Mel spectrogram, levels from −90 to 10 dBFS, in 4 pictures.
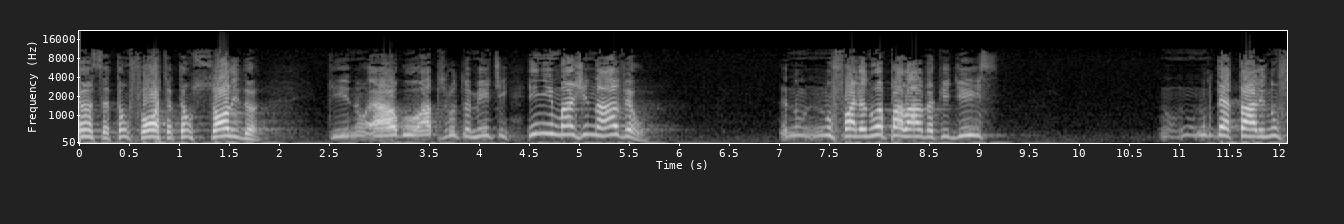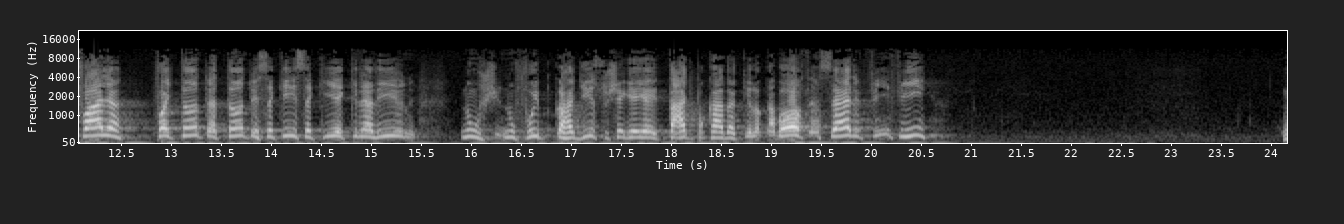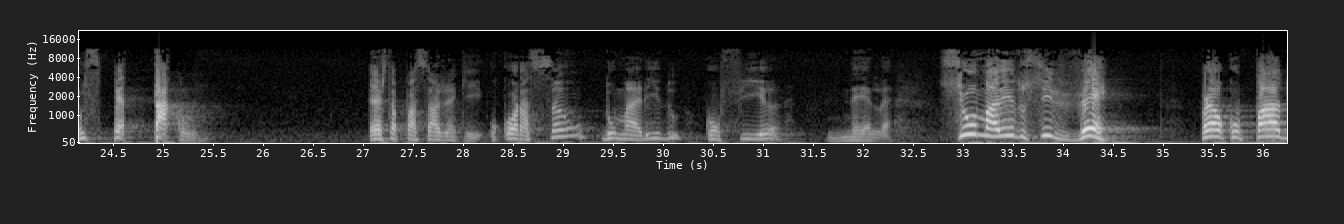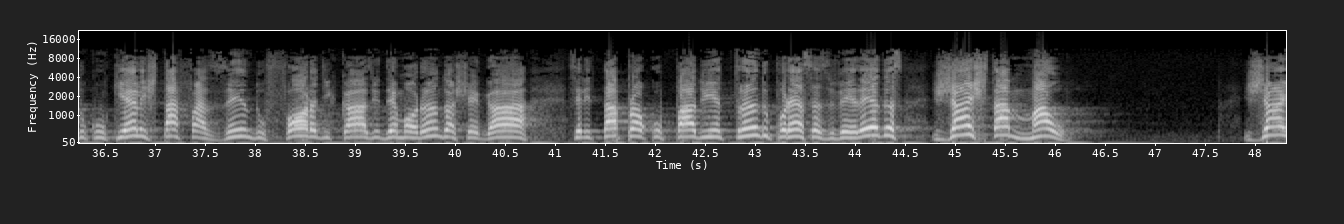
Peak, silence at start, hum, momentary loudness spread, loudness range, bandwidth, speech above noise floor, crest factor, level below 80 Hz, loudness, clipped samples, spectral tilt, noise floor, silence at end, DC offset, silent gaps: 0 dBFS; 0 s; none; 18 LU; 14 LU; 11.5 kHz; 49 dB; 16 dB; -52 dBFS; -13 LUFS; under 0.1%; -5 dB/octave; -62 dBFS; 0 s; under 0.1%; none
